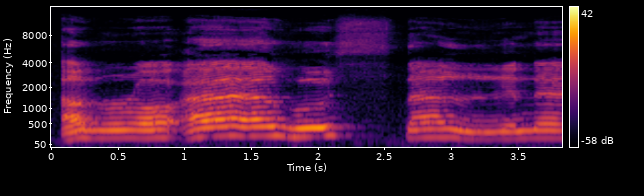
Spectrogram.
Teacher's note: Maka disebut dengan bacaan idgham bila gunna, dimasukkan tapi tidak mendengung. Kemudian ro-nya karena berharokat fathah maka ro-nya dibaca tafkhim, langsung tebar ar-ra'ahus.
